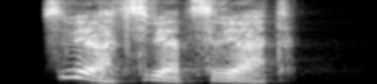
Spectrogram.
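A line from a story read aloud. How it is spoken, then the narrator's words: Mumbling to nobody. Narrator (Russian): пробормотал он, наконец, в пустоту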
